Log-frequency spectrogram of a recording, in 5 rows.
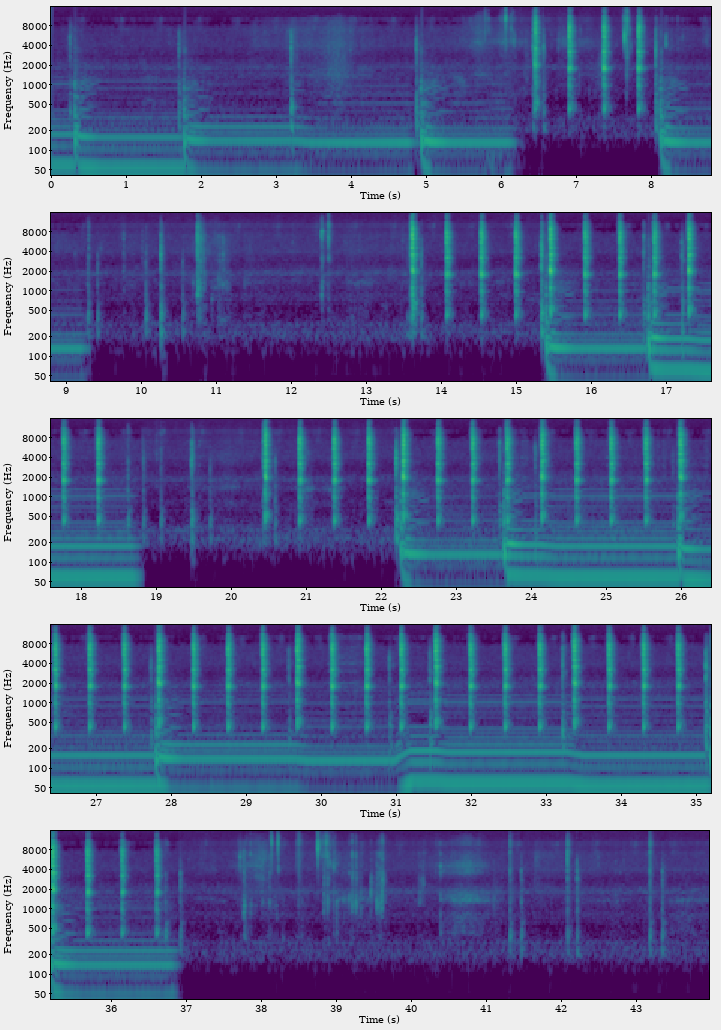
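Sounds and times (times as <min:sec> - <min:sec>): deep bass notes: 0:00.0 - 0:06.4, 0:08.0 - 0:09.4, 0:15.4 - 0:18.8, 0:22.2 - 0:37.0
hi-hat ticks: 0:20.4 - 0:36.9
plucked melody: 0:22.2 - 0:36.9.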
